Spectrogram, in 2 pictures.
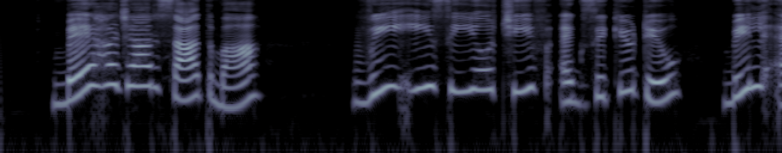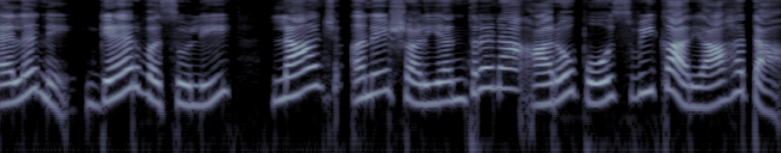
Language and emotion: Gujarati, neutral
